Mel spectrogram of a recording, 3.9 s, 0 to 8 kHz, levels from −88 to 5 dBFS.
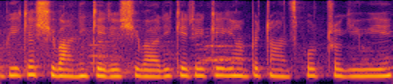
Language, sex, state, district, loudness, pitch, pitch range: Hindi, female, Bihar, Gaya, -17 LUFS, 200 Hz, 195-215 Hz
